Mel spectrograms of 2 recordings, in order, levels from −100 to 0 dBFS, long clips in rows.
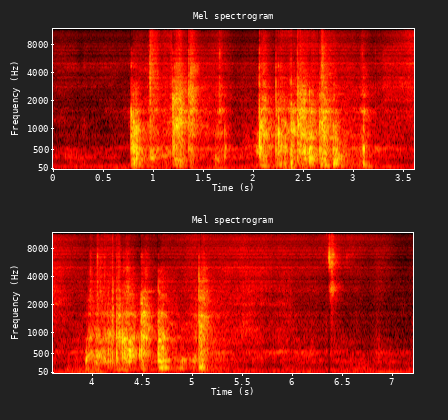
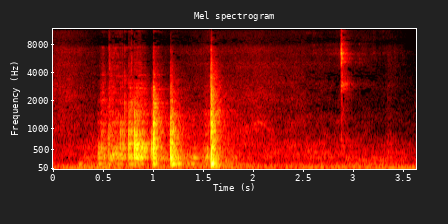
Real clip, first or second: second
